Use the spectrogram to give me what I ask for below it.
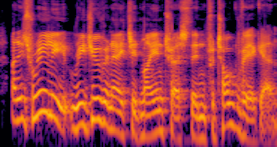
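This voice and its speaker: Over noticeable background noise, a high-pitched man's voice makes very wide pitch swings. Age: 60s. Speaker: photographer and video creator. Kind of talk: casual vlog talk to camera. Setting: studio.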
